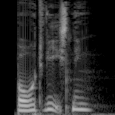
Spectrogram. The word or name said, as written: bortvisning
